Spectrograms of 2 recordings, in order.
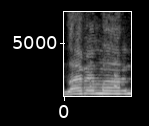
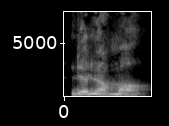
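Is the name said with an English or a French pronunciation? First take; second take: English; French. First: The name is said with English pronunciation. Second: The name is said with French pronunciation. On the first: "We're not in France. So we can say" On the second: "if we were in France, we would say"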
